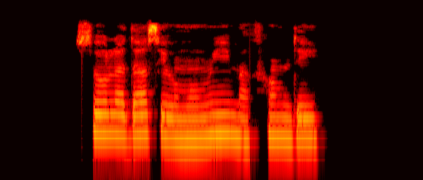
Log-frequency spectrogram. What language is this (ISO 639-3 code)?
pus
